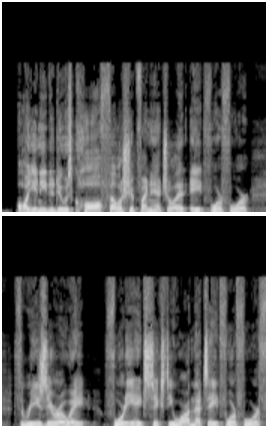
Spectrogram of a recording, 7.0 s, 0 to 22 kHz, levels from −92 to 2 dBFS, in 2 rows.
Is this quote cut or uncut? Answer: uncut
